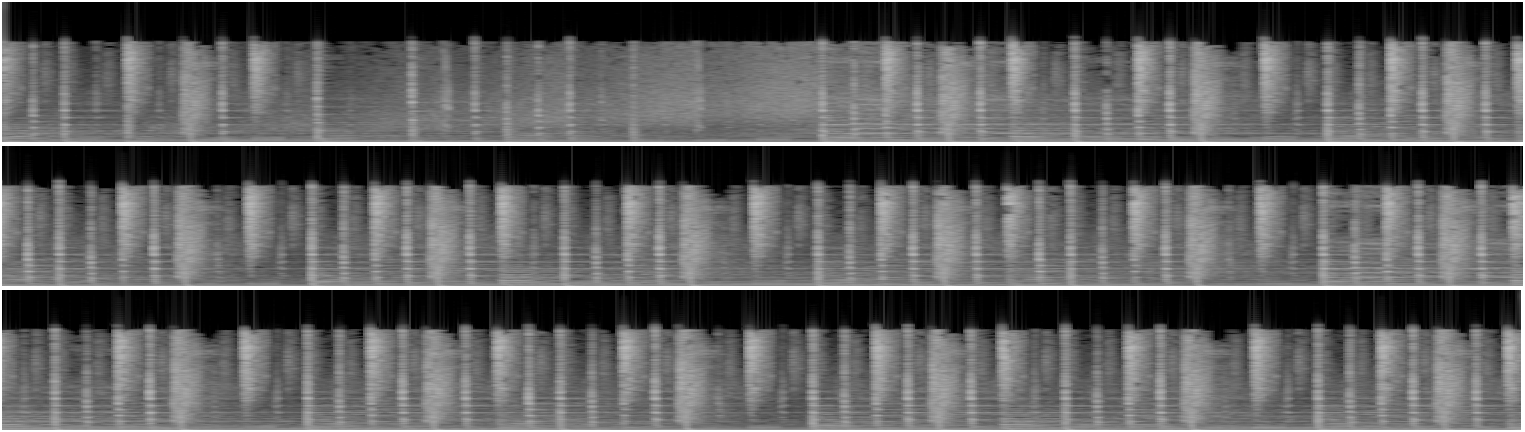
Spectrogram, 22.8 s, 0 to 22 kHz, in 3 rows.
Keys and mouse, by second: 0.2-9.0 drag, 11.8-12.9 drag, 21.1 click.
